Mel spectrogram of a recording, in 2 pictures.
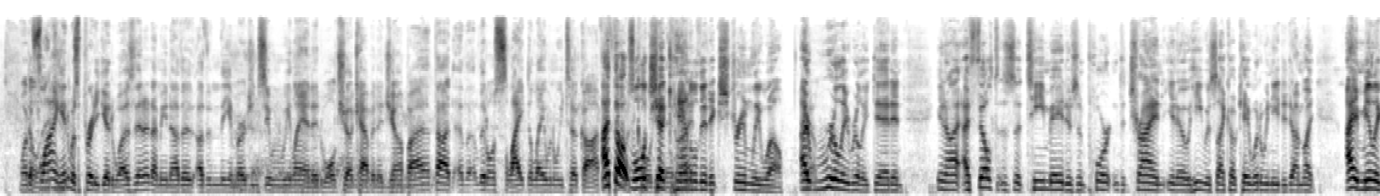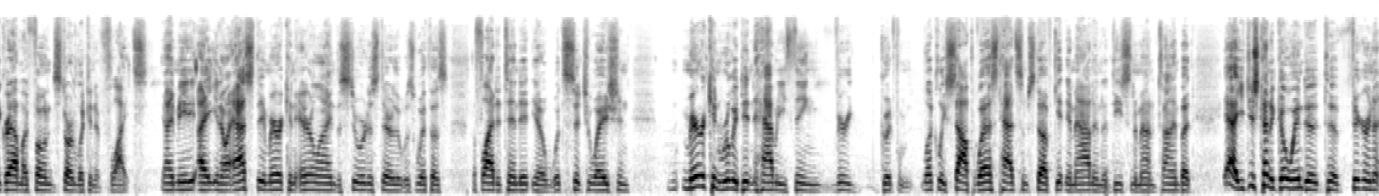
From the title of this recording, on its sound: live from Rangers Spring Training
